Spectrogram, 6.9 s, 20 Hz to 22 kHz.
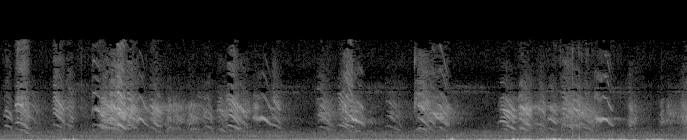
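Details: Cliff swallows at the Yocona River bridge in Lafayette County, Mississippi, on a sunny, warm day, 15 May 2020; many squeaky, downslurred chirps come in overlapping bursts over a steady low rumble.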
